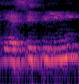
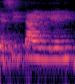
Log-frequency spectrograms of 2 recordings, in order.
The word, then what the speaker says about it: एसिटिलीनिक: उसको हम लोग कहेंगे एसिटिलीनिक कार्बन। कुछ लोग इसका उच्चारण एसिटाइलेनिक भी कहते हैं। आप एसिटिलीनिक कहो या एसिटाइलेनिक कहो, मुझे कोई एतराज नहीं है।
